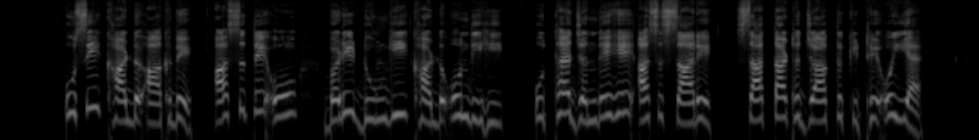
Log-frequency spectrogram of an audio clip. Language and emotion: Dogri, neutral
